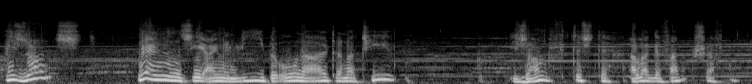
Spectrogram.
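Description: Older dreamer, radio drama, theatrical and musing, swooping high-set voice, gravelly creak, music behind. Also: male voice, lively intonation, warm tone, lo-fi sound, full character voice. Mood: longing, resigned. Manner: halting, musing, theatrical, sliding into whispers. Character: dreamy, brooding older father longing to escape on the Nautilus. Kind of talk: literary radio drama acting.

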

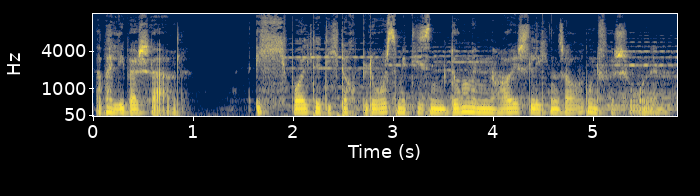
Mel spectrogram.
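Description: A woman's voice: very deep voice, level tone, moderate pace. An actress playing a passionate, evasive young married woman in a German radio play, coaxing and theatrical. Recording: music behind the voice.

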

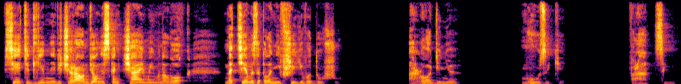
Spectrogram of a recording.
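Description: Observant uncle recalling wartime in radio play: husky voice, expressive melody, measured literary storytelling. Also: male voice, fairly high pitch, exaggerated voice. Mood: reflective. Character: reflective, observant French uncle narrating his wartime memories. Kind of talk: radio drama narration.

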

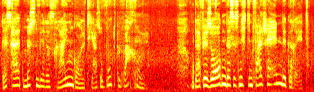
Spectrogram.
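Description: An actress playing the eldest river nymph sister, a secretive treasure guardian, solemn and conspiratorial in a fantasy radio play. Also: female voice, on the high side, lively intonation, normal speed, a little hiss or hum, lightly acted. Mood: secretive, urgent. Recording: loud music behind the voice.

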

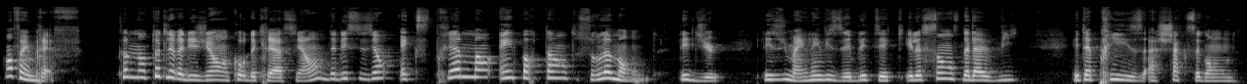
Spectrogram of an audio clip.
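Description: A woman narrating a story as an audiobook reader, with expressive storytelling delivery. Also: mid-range voice, normal speed. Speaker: audiobook reader of fan fiction.

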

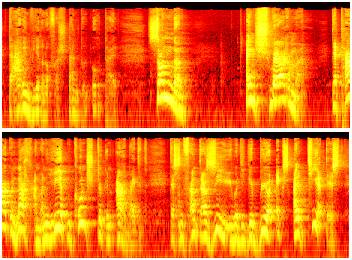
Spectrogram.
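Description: Theatrical, wildly swooping courtroom advocate. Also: male voice, fairly high pitch, reverberant, full character voice. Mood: mock outrage. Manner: declamatory, pompous, swinging from hushed to shouted. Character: theatrical, indignant, sarcastic male defence lawyer pleading in court. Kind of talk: theatrical German radio play oratory.

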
